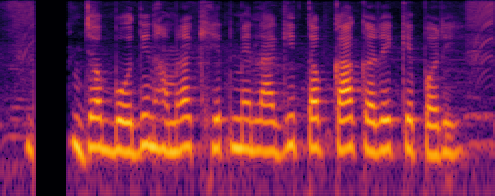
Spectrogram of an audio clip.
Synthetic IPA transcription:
d͡ʒəbːoːd̪ɪnɦəmɾakʰeːt̪mẽlaːɡit̪əbkakəɾekepəɾi

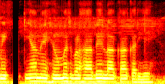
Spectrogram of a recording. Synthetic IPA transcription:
mɪʈijãmẽɦjuːməsbəɽaːbelaːkakəɾijeː

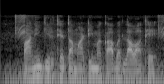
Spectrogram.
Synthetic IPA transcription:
paniɡɪɾt̪ʰet̪amaʈimãkabəd̪laʋat̪ʰe

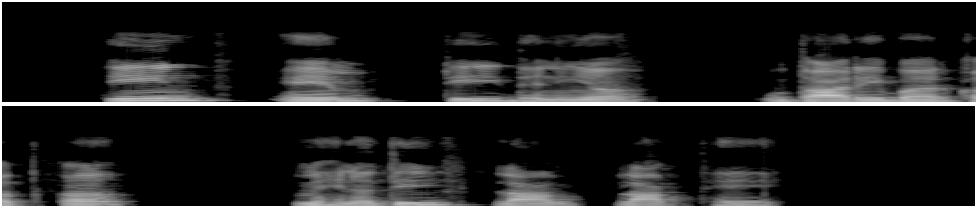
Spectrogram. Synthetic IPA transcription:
t̪iːn | ɛm | ʈid̪ʱənijã | ʊt̪aːɾebəɾkət̪ka | məɦnət̪i | laːɡ̚t̪ɦɛː

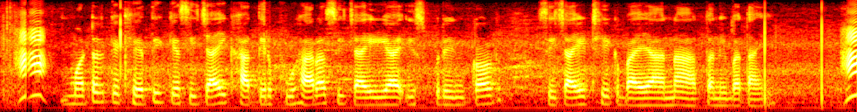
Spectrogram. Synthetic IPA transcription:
məʈəɾkekʰeːt̪ikesit͡ʃaːikʰaːt̪ɪɾpʰuɦaːɾasit͡ʃaːijaʔɪspɾɪ̃ŋɡkɔɾɖ | sɪt͡ʃaːiʈʰiːkbajanat̪ənibət̪aːḭ̃

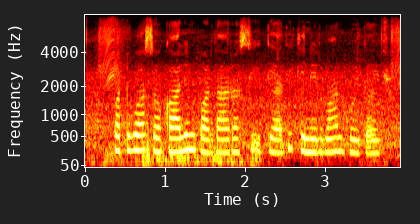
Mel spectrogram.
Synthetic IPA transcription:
pəʈuwasə̃kalimpəɾd̪aɾəsiːt̪jad̪ʱikeniɾmanɦojt̪əjt͡ʃʰ

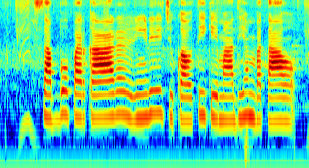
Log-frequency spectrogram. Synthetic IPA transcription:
səbopəɾkaːɾɾĩːɽet͡ʃʊkəʋt̪ikemaːd̪ʱjəmbət̪aːo

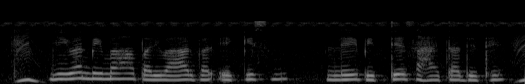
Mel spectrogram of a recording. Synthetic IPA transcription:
d͡ʒiːʋənbʱimɐɦapəɾɪʋaːɾpɐɾekːɪsm | lebɪt̪jesɐɦaːjt̪ad̪eːt̪ʰeː

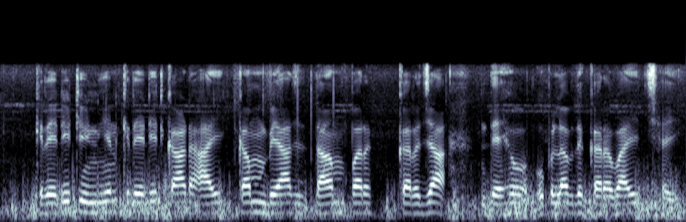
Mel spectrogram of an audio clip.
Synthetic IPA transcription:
kɾeɖiʈjunijənkɾeɖiʈkaɾɖajkəmbjad͡ʒd̪ampəɾkəɾd͡ʒad̪eɦoupləbd̪ʱkəɾbajt͡ʃʰəj

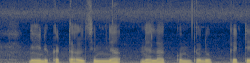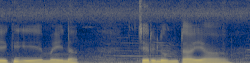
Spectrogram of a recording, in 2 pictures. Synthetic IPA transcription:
ne̞ːnukɐʈːaːlsinnɐ | nɛlɐkont̪ɐlukɐʈːeːkieːmɐjnɐ | t͡ʃeɾuluːɳʈaːjaː

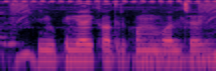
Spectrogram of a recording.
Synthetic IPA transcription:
juːpiaːjkʰaːt̪ɪɾkɔmbʱəlt͡ʃaːɦi

